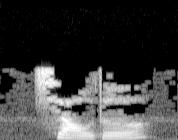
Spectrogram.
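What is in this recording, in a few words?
"晓得", Mandarin Chinese; hsk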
